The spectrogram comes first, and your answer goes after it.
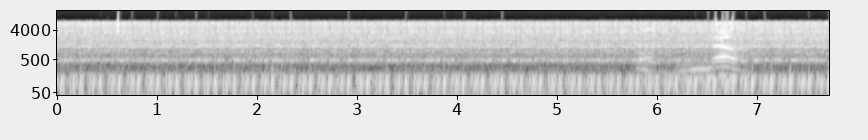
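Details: Toyota Tacoma X-Runner after a burnout, exhaust baffles blown out, no oil pressure reading yet: deep throbbing idle with loping, slightly uneven beat of about two and a half pulses a second; rough idle, misfire suspected.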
